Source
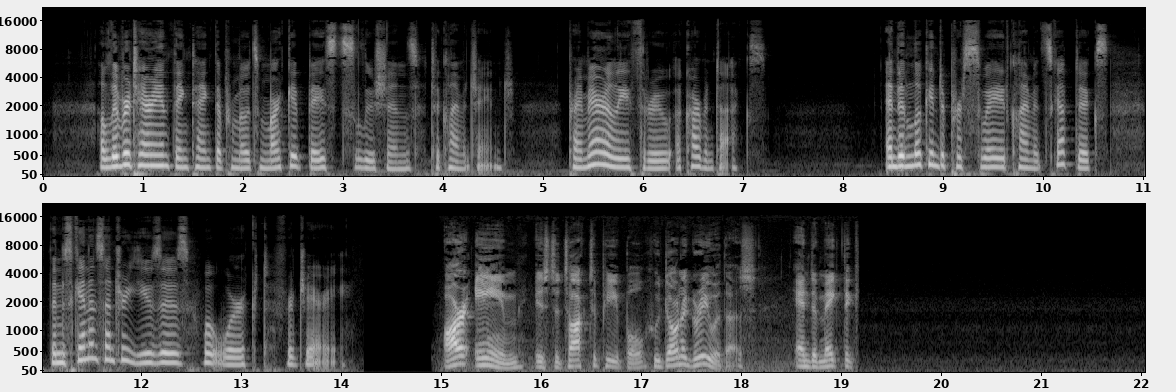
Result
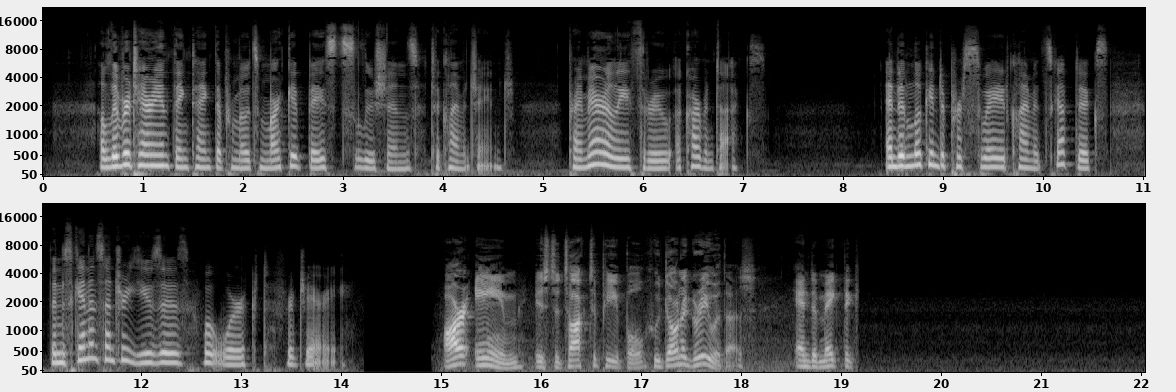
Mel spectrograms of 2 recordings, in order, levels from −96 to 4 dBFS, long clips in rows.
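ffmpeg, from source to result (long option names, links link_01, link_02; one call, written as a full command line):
ffmpeg -i in.wav -af "asetnsamples=nb_out_samples=441:pad=0,asendcmd='7.03 lowpass f 5100;12.23 lowpass f 2600;15.99 lowpass f 6300;17.84 lowpass f 2500',lowpass=11000" out.wav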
